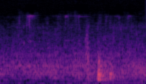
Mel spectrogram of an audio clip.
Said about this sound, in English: The great wheels churned, and the engine seemed to be laboring despite the fact that the riverboat was going downstream.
